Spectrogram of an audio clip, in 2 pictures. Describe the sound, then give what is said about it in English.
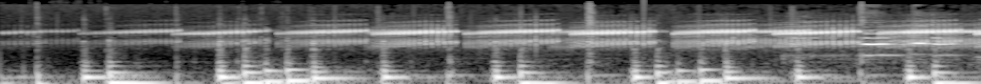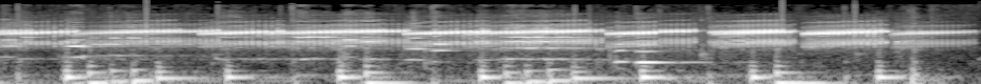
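A dense chorus of frogs croaking continuously, many overlapping rhythmic calls with repeated pulsing notes, steady throughout with no voices. “The landscape there is green and wet. It's the perfect home for frogs”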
